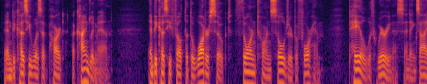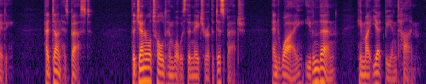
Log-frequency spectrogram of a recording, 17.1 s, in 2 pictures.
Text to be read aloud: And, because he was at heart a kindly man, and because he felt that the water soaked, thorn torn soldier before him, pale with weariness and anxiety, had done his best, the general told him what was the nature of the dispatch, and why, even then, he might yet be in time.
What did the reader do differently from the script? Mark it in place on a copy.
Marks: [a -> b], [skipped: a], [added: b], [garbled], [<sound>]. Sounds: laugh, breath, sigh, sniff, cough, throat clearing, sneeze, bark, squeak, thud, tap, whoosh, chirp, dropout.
And, because he was at heart a kindly man, and because he felt that the water soaked, thorn torn soldier before him, pale with weariness and anxiety, had done his best, the general told him what was the nature of the dispatch, and why, even then, he might yet be in time.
